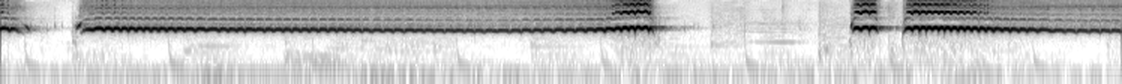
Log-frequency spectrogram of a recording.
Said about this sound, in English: If this were a real bit of extra time, this is when the referee blow the whistle because it's finished.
